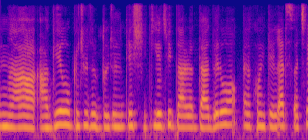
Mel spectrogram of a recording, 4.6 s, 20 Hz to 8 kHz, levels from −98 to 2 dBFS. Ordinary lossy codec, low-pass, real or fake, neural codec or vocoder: none; 7.2 kHz; fake; codec, 16 kHz in and 24 kHz out, 0.6 kbps, FireRedTTS-2 codec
